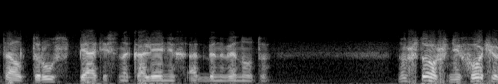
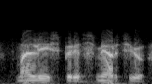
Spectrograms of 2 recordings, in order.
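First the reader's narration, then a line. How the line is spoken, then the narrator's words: Plain. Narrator (Russian): сказал он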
